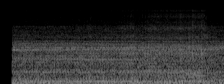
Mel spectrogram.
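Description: Motorcycle engine running steadily while riding, mixed with even wind and road noise on the onboard camera's microphone.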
